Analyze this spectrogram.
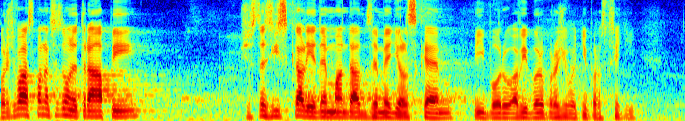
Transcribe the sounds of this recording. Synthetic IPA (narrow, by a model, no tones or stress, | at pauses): pɾot͡ʃvaːspanɛpsɛznɛt̪ɾaːpiː | ʒ̥ɛst̪ɛziːskaljɛdɛnmandaːt̪vzɛmɲɛɟɛlskɛːmviːbo̞ɾuaviːbo̞ɾupɾoʒɪvo̞t̪ɲiːpɾo̞st̪r̥ɛɟiː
